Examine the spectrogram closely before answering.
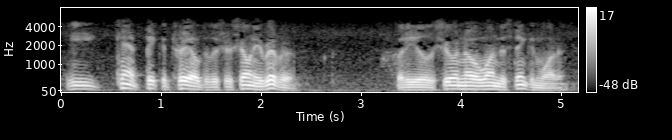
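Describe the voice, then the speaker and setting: A man acting out a gruff cavalry captain in an old radio play, his voice on the low side and his delivery a dry, quiet drawl. The sound is narrow and tinny, like a vintage broadcast over a phone-like line. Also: moderate pace, natural voice. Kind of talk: 1950s radio drama acting.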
